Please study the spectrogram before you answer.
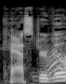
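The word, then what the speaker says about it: Castroville: But he was talking about the garlic festival, and he said, correct me if I say this wrong, there's a Castleville artichoke festival? – I think he said Castorville.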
